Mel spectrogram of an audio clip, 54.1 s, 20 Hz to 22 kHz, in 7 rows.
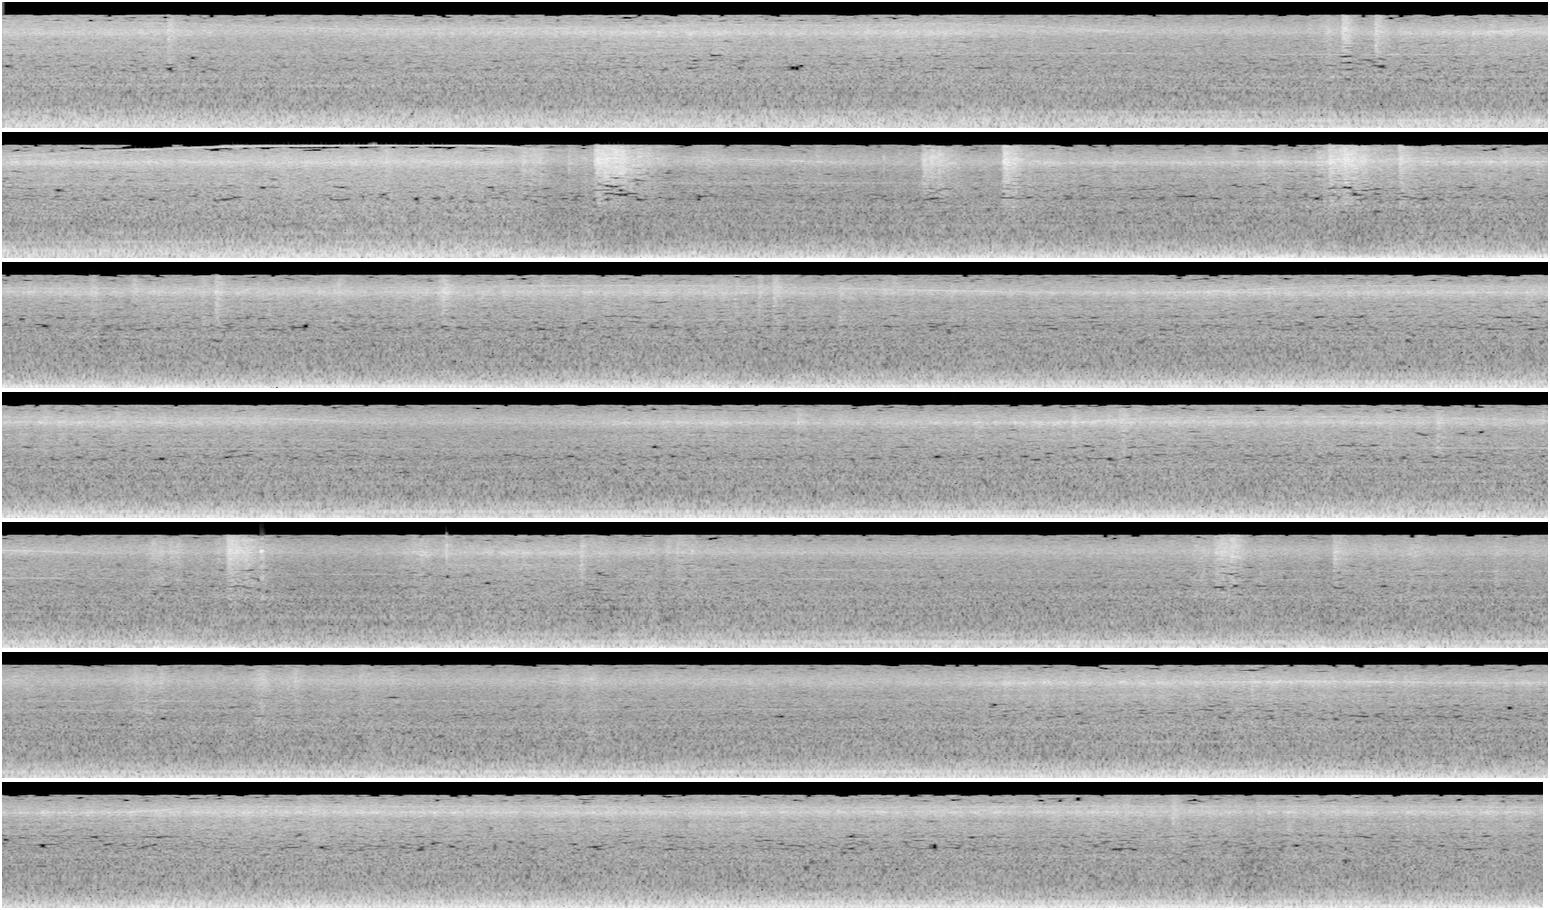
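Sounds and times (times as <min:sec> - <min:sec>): bus engine drone: 0:00.0 - 0:54.0
road noise: 0:00.0 - 0:54.0.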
